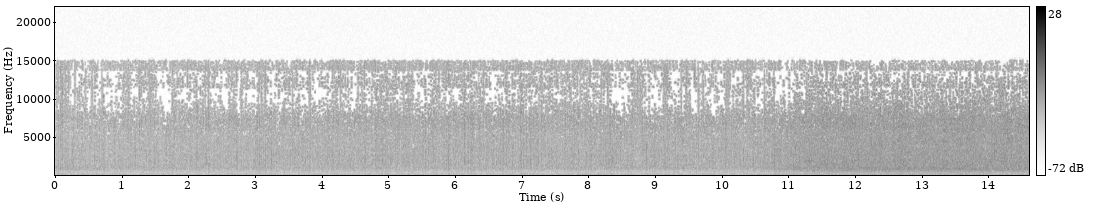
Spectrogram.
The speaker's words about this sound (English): Sometimes a sound can suggest what it is not. Would you be surprised to realize that what you are listening to is the sound of rain falling on an umbrella?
